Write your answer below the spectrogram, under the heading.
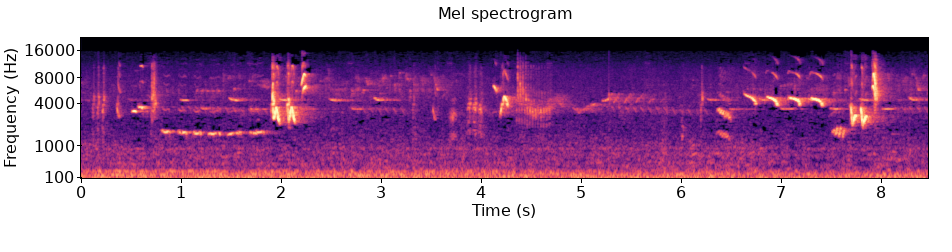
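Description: Common nightingale singing a varied phrase: a low drawn-out whistle, sharp clicking notes, then a fast run of bright repeated chirps.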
